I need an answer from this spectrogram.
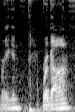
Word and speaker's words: Ragan: Ragan. Rhymes with Sagan.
